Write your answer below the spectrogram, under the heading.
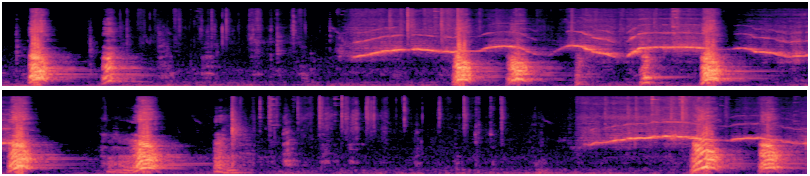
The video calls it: Barney The Basset Hound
